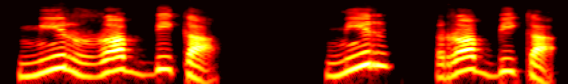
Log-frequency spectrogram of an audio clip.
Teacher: নুন সাকিনকে র সঙ্গে মিলিয়ে বিনা গুন্নায় জাহির করে পড়তে হবে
